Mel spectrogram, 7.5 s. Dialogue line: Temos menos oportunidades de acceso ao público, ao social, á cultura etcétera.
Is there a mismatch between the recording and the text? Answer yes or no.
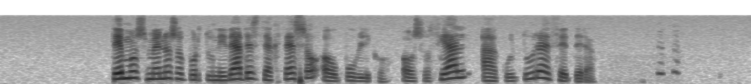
no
